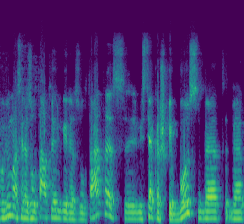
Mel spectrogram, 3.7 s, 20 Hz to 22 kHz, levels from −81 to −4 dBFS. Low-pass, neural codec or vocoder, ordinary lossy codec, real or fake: 14.4 kHz; none; Opus, 32 kbps; real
